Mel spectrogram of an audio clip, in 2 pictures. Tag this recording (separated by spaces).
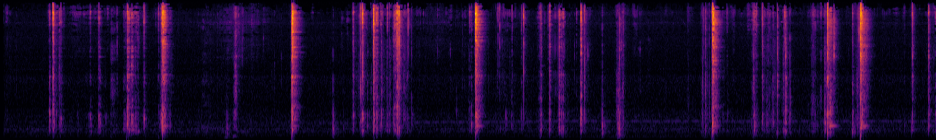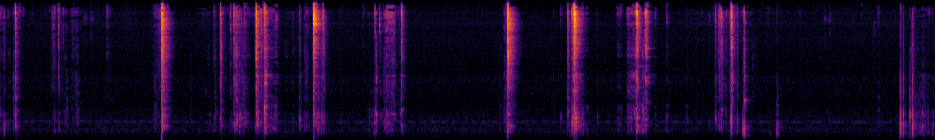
click closing hit impact lid metal small thud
